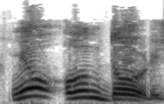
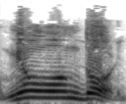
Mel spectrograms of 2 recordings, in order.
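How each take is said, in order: First: 明恩通り broken into parts; 明恩通り stretched with a dip between parts; rejected intonation. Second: 明恩通り said straight through; 明恩通り evenly, without breaking it up; straight intonation. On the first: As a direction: split 明恩 from 通り. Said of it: "じゃないの". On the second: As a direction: run 明恩通り as one level line. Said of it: "まっすぐだよ". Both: Shown as a demonstration.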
